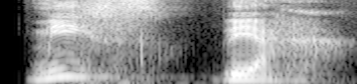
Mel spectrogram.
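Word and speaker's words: מזבח: Se dice Mizbeach.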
